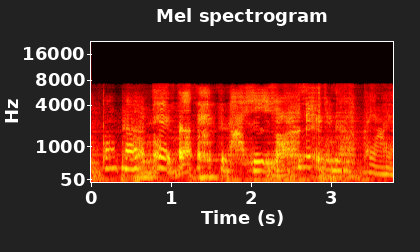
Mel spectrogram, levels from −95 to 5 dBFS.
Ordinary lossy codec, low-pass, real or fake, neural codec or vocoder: none; 7.2 kHz; fake; codec, 24 kHz, 1 kbps, SNAC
